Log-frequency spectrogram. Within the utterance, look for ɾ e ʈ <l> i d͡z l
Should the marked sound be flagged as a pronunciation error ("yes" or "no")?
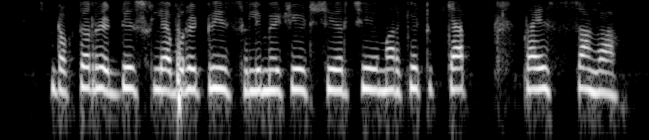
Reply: yes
